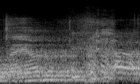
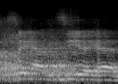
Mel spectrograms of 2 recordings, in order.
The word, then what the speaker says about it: Zan: I heard Eternal Van. Zan, Z-A-N, it rhymes with fan.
